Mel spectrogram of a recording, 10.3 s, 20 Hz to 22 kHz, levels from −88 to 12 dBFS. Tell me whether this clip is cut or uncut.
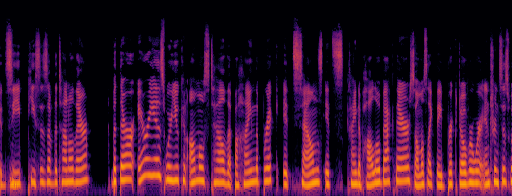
cut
